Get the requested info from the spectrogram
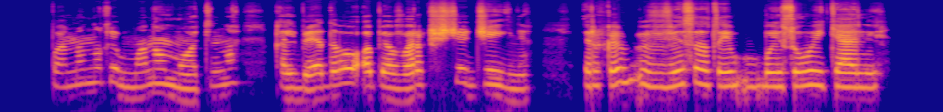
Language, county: Lithuanian, Vilnius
